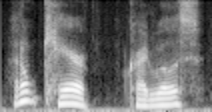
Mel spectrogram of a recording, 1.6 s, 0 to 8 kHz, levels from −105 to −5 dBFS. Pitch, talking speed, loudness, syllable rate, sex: 145 Hz, 190 wpm, -15 LUFS, 5.4 syllables/s, male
